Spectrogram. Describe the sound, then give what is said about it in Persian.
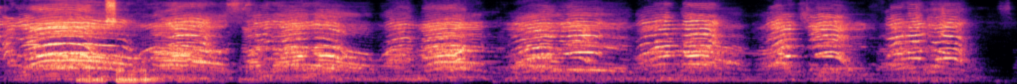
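A large crowd chants a salawat blessing loudly in unison, many voices rising together in repeated rhythmic phrases with brief pauses between them, a dense, echoing roar. “یه سلوات بلند بفرستید انشاءالله یه عیدی به توان سه از امام زمان بگیرید یه سلوات به توان سه بفرست”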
